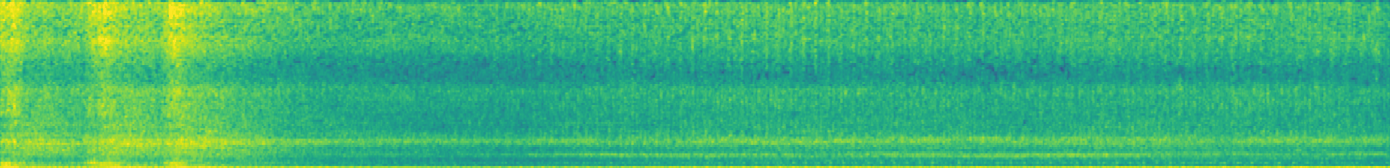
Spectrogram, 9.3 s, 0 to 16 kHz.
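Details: 1976 Triumph TR6, first start after a long rebuild, fitted with triple Weber carbs on a TWM intake manifold: catches after quick blips, then settles into a steady but slightly lumpy idle; it runs, but carbs still need major tuning.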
